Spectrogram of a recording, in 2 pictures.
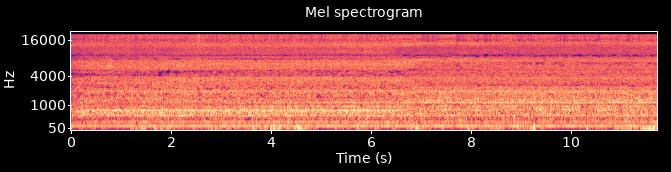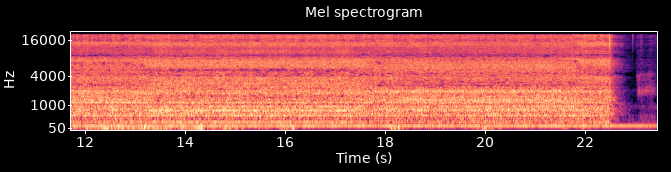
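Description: Hair dryer blowing to dry paint on an abstract bloom artwork, a loud, constant roaring whoosh that runs steadily for over twenty seconds before cutting off abruptly at the end, with no voices.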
